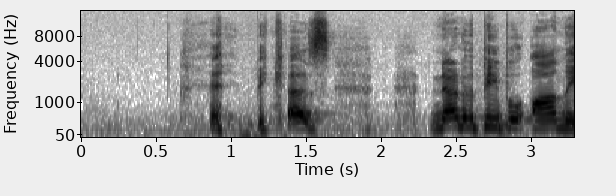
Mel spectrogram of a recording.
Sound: laughing

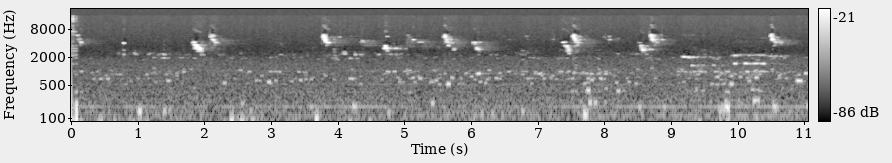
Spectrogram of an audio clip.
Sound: birds chirping

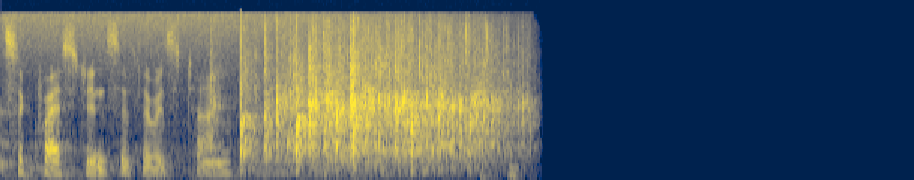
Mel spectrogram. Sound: applause

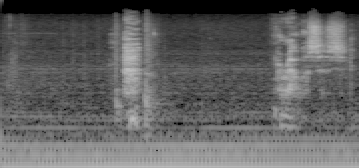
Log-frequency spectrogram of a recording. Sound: gasps

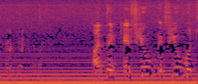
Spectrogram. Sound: laughter

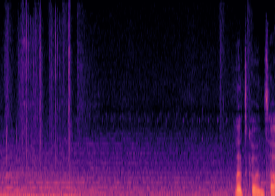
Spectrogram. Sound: camera shutters clicking

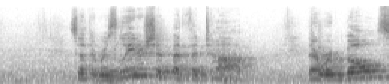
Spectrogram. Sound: none

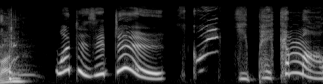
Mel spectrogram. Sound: squeaking

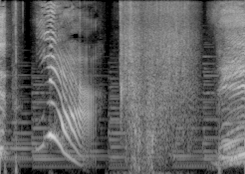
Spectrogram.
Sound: water splashes

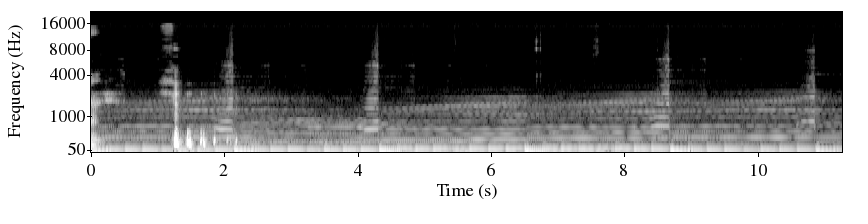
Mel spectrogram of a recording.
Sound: contented chuckle of a madman

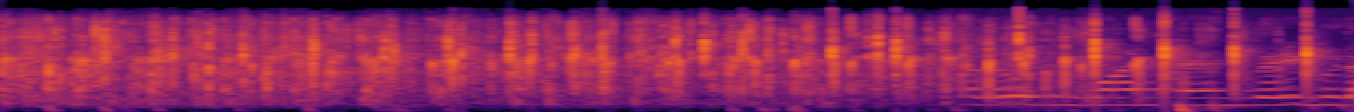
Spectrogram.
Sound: applause

